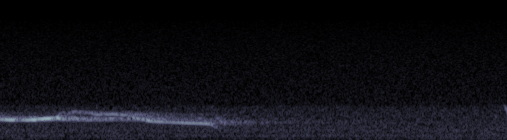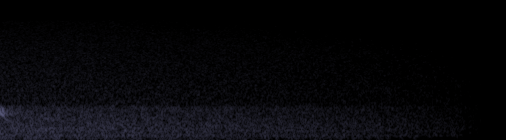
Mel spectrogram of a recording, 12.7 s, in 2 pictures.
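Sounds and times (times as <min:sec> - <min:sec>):
lone wolf howling: 0:00.0 - 0:03.0.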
